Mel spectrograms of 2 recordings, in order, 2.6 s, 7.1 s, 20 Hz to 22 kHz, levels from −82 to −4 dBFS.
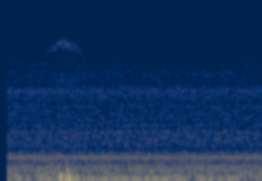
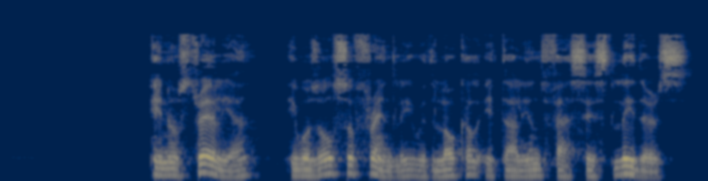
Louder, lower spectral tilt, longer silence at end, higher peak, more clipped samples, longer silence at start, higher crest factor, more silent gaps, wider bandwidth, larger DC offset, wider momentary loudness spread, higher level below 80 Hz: second, -45 LUFS vs -34 LUFS; first, -6 dB/octave vs -3 dB/octave; second, 0 s vs 0.2 s; second, -22 dBFS vs -18 dBFS; neither; second, 0.05 s vs 1.5 s; about the same, 20 dB vs 20 dB; neither; first, 14 kHz vs 11.5 kHz; neither; second, 9 LU vs 13 LU; first, -44 dBFS vs -64 dBFS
